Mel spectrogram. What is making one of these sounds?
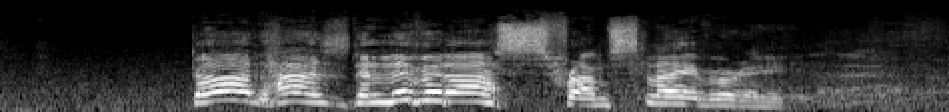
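A man speaks loudly and forcefully, close by.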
